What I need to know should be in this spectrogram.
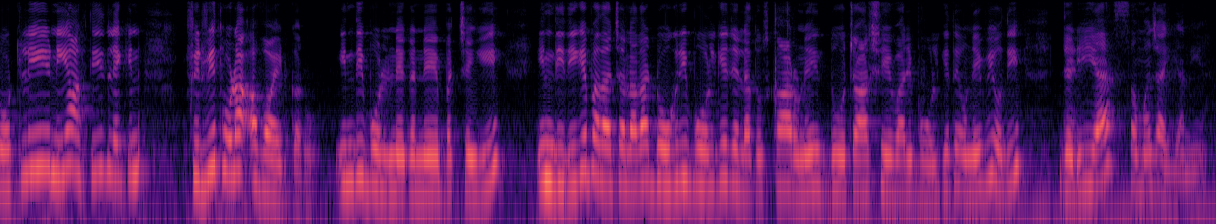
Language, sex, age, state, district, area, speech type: Dogri, female, 30-45, Jammu and Kashmir, Reasi, urban, spontaneous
